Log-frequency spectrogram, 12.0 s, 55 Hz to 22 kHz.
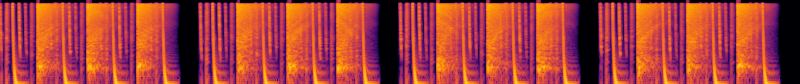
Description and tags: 20140914 attackloop 160BPM 4 4 loop2.1
This is a loop created with the Waldorf Attack VST Drum Synth and it is a part of the 20140914_attackloop_160BPM_4/4_loop_pack. The loop was created using Cubase 7.5. Each loop is a different variation with various effects applied: Step filters, Guitar Rig 5, AmpSimulator and PSP 6.8 MultiDelay. Mastering was dons using iZotome Ozone 5. Everything is at 160 bpm and measure 4/4. Enjoy!
160BPM, electro, electronic, hard, loop, rhythmic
